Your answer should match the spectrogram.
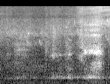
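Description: Faint, steady outdoor background noise in a rural garden, growing slightly louder near the end.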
